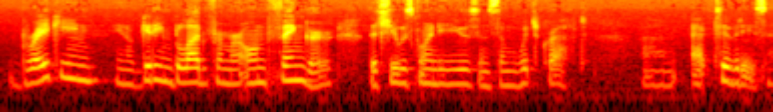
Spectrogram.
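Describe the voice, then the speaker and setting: This woman has an American accent and a dark, mellow tone. Her intonation stays fairly even. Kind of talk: teaching session.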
